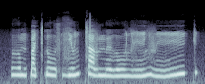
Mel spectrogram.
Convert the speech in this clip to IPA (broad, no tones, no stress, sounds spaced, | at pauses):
ð u m k͡p a c ɗ uː s zʲ u ʎ c a v m ʉ ð uː ʎ ɣ i ʎ v iː k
